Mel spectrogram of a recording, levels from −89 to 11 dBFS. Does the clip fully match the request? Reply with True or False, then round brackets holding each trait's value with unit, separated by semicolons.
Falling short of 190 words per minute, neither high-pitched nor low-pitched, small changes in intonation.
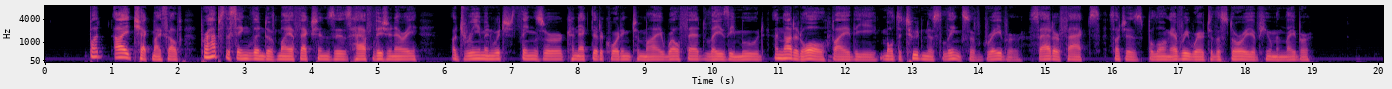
False (145 wpm; 110 Hz; 2.3 semitones)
